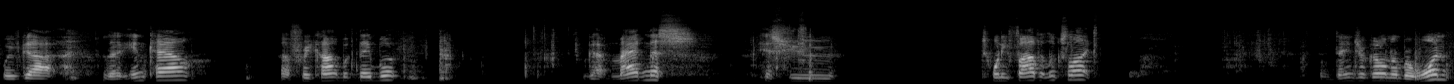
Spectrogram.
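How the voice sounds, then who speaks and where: A hoarse man casually walking through his comic book collection, reading out titles with offhand asides while he sits on the floor at home. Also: on the high side, slow, pauses often, pushed and bright, slight background noise, rough recording. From US South. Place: indoors at home, seated on the floor by a shelf. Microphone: camera aimed at the shelf, speaker off screen.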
